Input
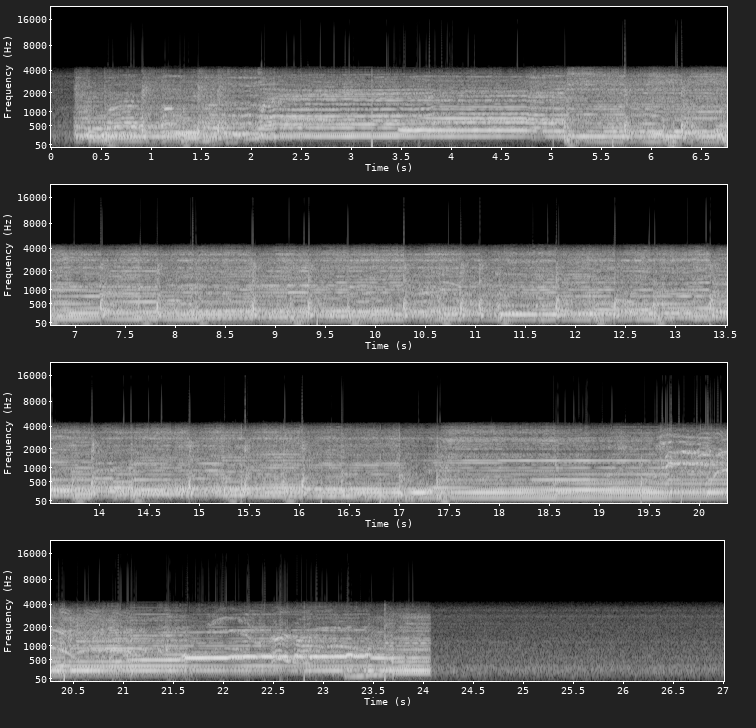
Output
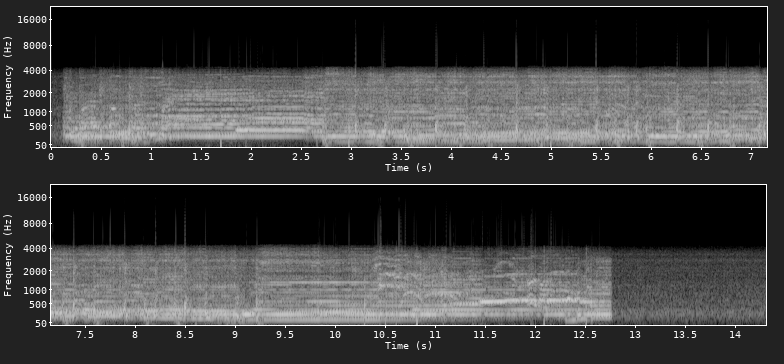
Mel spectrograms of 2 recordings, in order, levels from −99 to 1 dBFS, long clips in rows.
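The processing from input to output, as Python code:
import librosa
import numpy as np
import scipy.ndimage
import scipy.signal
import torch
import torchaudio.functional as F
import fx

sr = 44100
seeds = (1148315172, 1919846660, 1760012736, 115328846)

y = fx.stretch_grains(x, sr, factor=0.53, grain_ms=62.0)
y = F.gain(torch.from_numpy(y), -6.0).numpy()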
